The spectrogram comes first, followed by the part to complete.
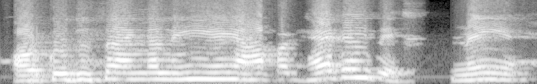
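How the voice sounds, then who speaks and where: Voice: mid-range voice, steady tone, fast talker, slight background noise, low-quality recording. Teacher drilling pupils with repeated questions. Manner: call-and-response questioning, repeats each answer back; addresses pupils as children and dear. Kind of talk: classroom math lesson.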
